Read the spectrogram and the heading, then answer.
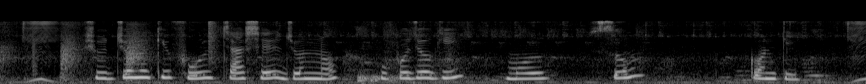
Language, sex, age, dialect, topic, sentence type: Bengali, female, 18-24, Rajbangshi, agriculture, question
